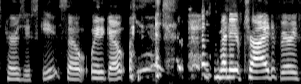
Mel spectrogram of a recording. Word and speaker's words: Paruszewski: Yeah, first of all, I'm very impressed you could pronounce Paruszewski.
